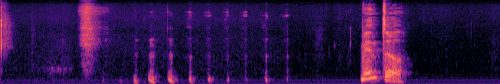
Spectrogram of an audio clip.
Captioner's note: Ketawa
